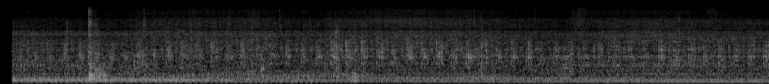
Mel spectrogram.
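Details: Jeep WJ at idle: light regular knock riding over the engine note with a few sharper raps; engine knocking, owner unsure if it is a problem, cause undetermined.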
